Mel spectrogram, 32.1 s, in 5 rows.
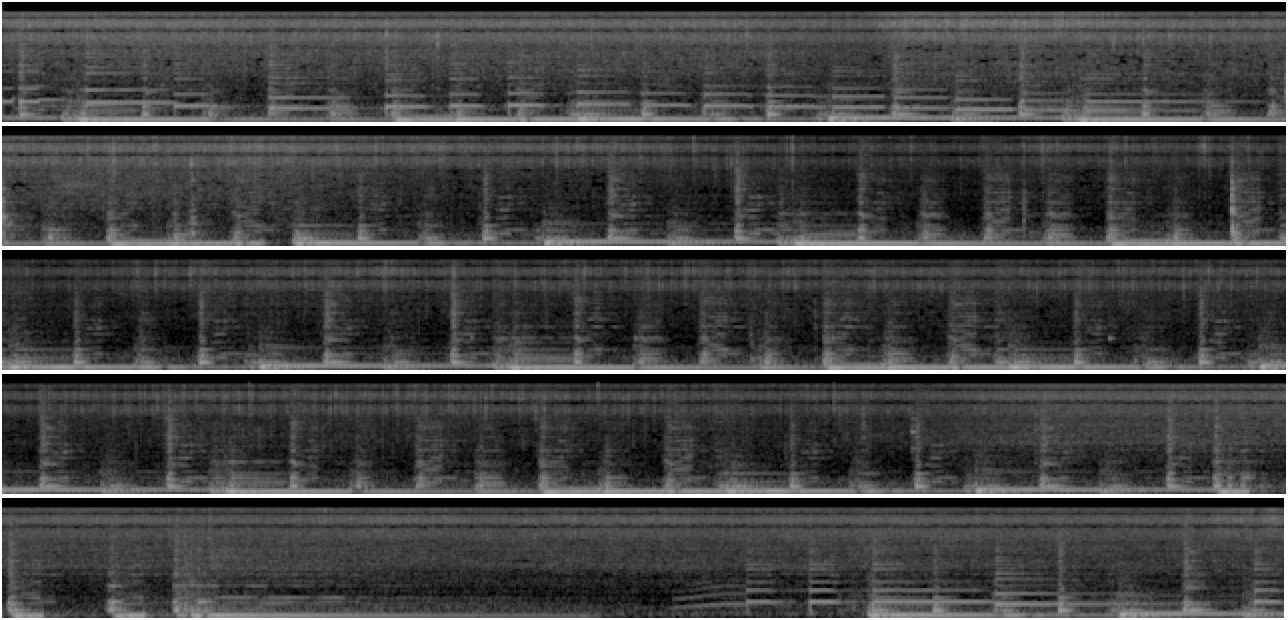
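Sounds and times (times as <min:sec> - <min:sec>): onions and mushrooms sizzling in pan: 0:00.0 - 0:32.0
food clicking and tapping in pan: 0:06.3 - 0:07.7, 0:12.6 - 0:12.8.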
